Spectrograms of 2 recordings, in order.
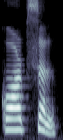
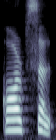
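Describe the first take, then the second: Both takes have the same delivery.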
